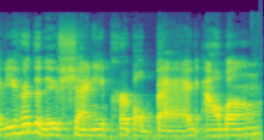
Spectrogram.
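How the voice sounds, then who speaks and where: A put-on character voice sounds nasal at a low-to-middle pitch. It moves at a fairly slow pace over light background noise. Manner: sarcastic.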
